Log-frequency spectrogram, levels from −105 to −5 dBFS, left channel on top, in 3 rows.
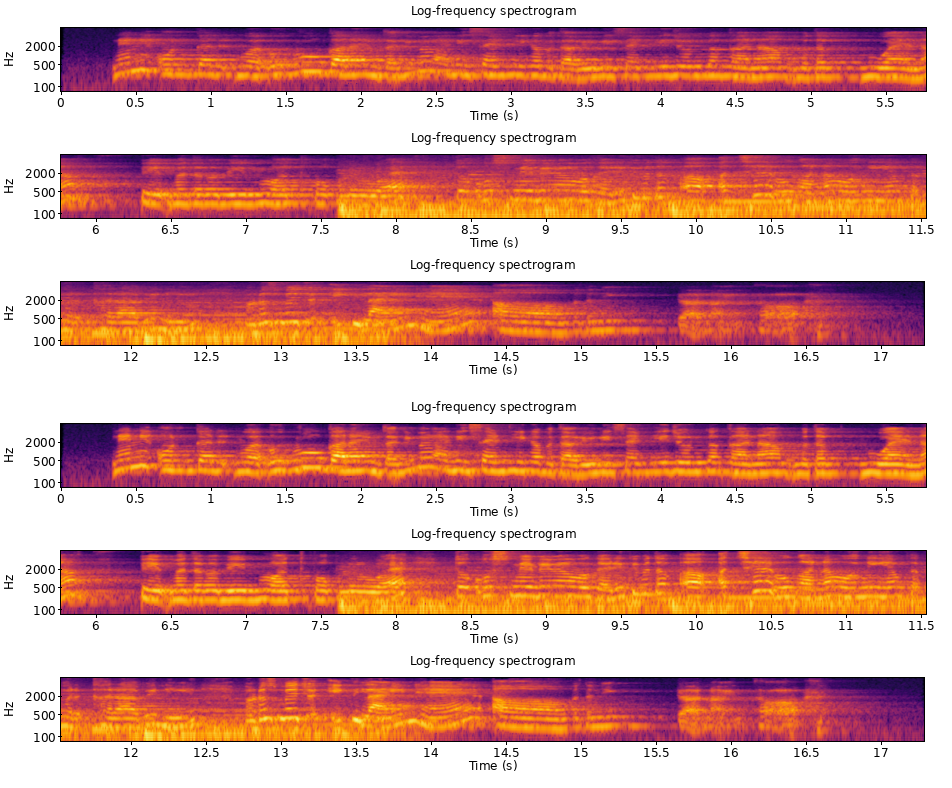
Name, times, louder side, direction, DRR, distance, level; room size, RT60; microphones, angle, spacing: voice 1, 0.3-6.0 6.3-15.3 15.6-16.9, right 4 dB, 60° right, 10 dB, 0.5 m, -24 dB
sound 1, 7.6-13.7, left 1 dB, 20° left, 0.7 m, -26 dB
9.4 x 4.6 x 6.7 m, 1.4 s
head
